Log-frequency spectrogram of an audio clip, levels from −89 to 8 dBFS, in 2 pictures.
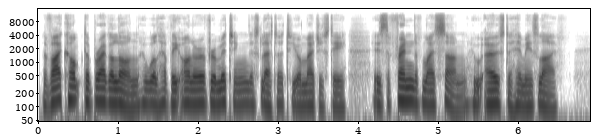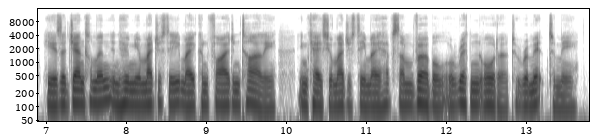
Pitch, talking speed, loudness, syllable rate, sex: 110 Hz, 235 wpm, -20 LUFS, 6.4 syllables/s, male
